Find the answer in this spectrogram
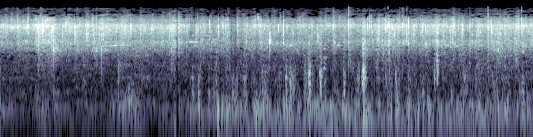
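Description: Whole carrots sizzling and crackling as they fry in hot ghee in a nonstick pan, with the occasional knock of a spatula turning them.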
